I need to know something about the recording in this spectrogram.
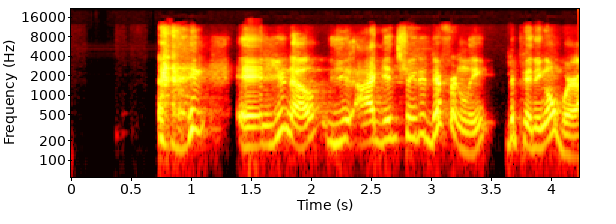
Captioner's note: chuckles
